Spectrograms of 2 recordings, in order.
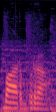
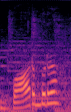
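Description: First: The stress is on the first syllable. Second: The stress is on the second syllable. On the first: The speaker calls it right. "а Барбара. Так и только так" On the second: The speaker calls it wrong. "Имя дивы вовсе не Барбара"

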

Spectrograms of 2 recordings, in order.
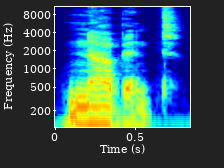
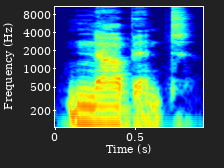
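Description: First: The first part is dropped, leaving just 'nabend'. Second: The first part is dropped, leaving just 'nabend'.

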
